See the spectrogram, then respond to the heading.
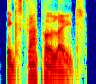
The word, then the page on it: extrapolate: British English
